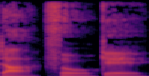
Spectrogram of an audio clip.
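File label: "tathoke", concatenated syllables; Affixing experiment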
